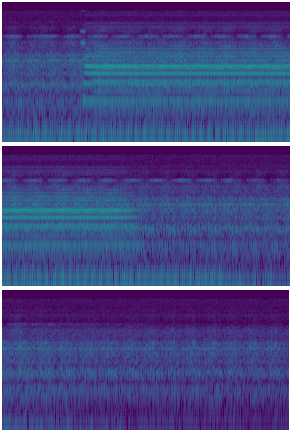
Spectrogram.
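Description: A diesel locomotive engine throbs and rumbles, then fades.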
